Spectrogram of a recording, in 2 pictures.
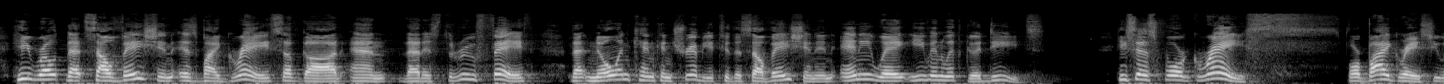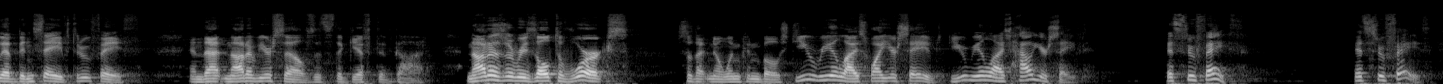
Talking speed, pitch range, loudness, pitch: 170 wpm, 140-195 Hz, -18 LUFS, 160 Hz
